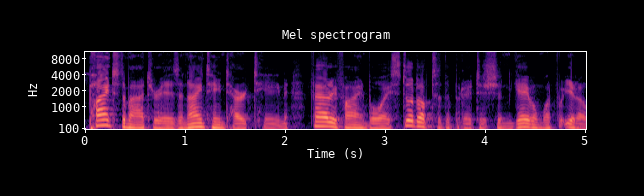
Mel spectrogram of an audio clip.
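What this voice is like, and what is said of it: Put-on flat Irish accent. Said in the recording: “I can do a little bit of Irish, right? Let's do Irish ... Irish is flat”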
